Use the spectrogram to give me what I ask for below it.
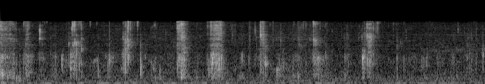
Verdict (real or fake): fake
